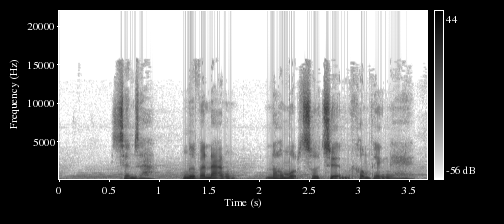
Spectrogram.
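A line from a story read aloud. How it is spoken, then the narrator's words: Smiling. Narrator (Vietnamese): Vương Khả Khả mỉm cười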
